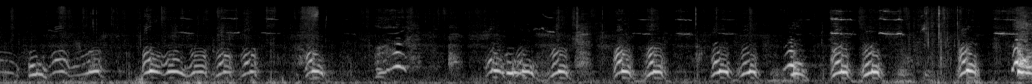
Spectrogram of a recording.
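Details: Coyote hounds on a chase that ended with a red coyote holed up in a rock den, giving rhythmic, bell-like bays that rise and fall, repeated steadily about twice a second with brief pauses, plus a faint human voice.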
